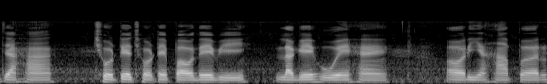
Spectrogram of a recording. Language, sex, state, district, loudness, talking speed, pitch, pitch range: Hindi, male, Bihar, Kaimur, -21 LUFS, 130 wpm, 110 Hz, 105-110 Hz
